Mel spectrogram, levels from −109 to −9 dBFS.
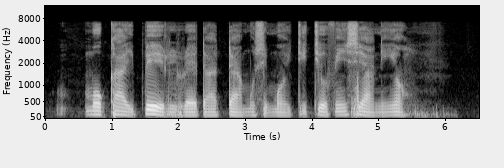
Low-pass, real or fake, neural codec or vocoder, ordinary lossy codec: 7.2 kHz; real; none; none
